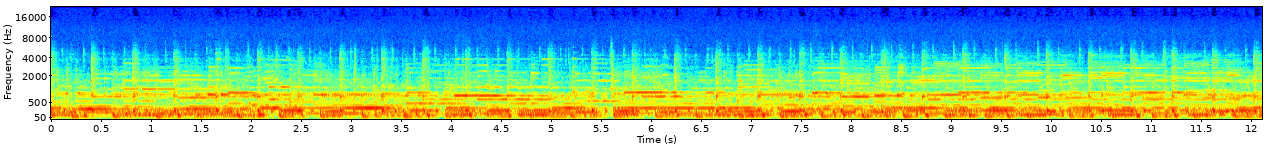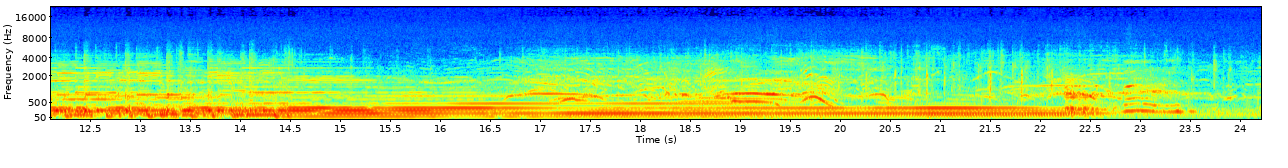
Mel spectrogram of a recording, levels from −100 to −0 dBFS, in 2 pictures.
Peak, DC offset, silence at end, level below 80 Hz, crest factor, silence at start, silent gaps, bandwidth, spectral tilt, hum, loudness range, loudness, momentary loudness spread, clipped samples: -4 dBFS; under 0.1%; 0 s; -34 dBFS; 14 dB; 0 s; none; 10.5 kHz; -8.5 dB/octave; none; 3 LU; -19 LUFS; 5 LU; under 0.1%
